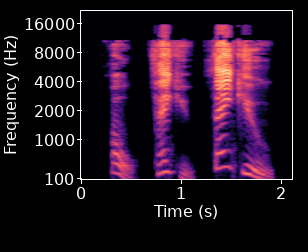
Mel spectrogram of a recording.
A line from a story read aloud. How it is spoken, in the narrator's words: cried the Scarecrow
